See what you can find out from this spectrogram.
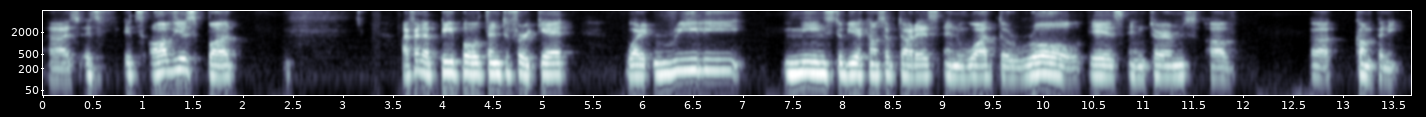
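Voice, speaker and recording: A man's voice: mid-range voice, a little slow. A man in his forties whose first language is Spanish gives a casual online art workshop. He talks in a loose, rambling way, full of ums and restarts. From Latin America. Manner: relaxed, rambling, many fillers and restarts. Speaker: workshop instructor, concept artist.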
